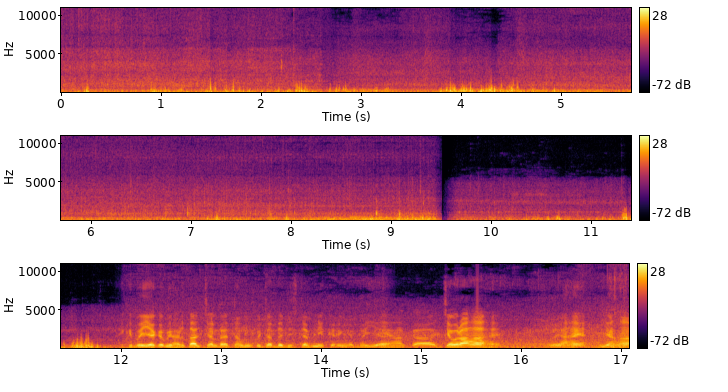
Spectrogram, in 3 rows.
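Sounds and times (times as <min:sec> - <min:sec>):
wind noise on microphone: 0:00.0 - 0:12.8
motor scooter engine running: 0:00.0 - 0:13.4.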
